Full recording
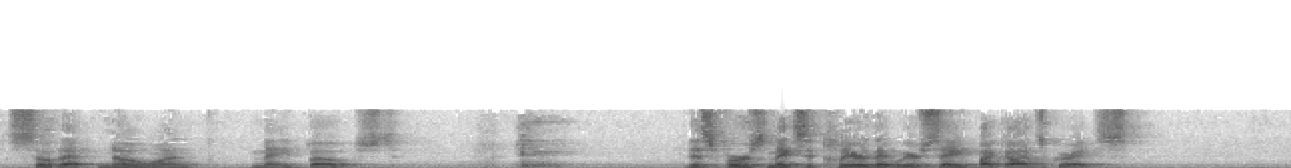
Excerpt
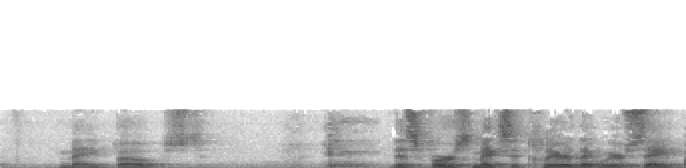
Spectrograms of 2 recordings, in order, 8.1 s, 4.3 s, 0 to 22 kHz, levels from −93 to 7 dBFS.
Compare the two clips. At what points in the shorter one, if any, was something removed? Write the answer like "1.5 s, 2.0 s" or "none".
2.4 s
